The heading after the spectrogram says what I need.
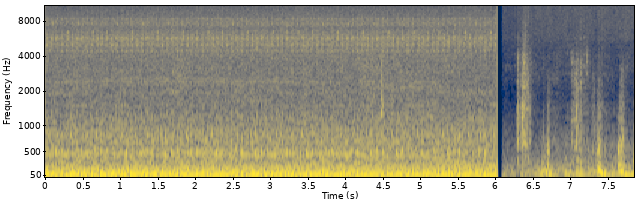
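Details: Mercedes E320 CDI S211, 3.2 V6 diesel, 224 hp, 7G-Tronic, 250,000 km, DPF and catalyst emptied, cold start after sitting one week: low, loose, uneven clatter at idle. Rough cold idle with slight smoke at startup.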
